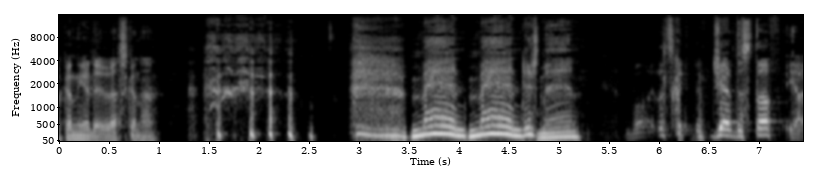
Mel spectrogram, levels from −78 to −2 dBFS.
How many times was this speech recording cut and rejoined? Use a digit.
4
